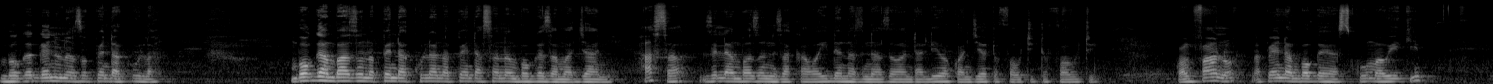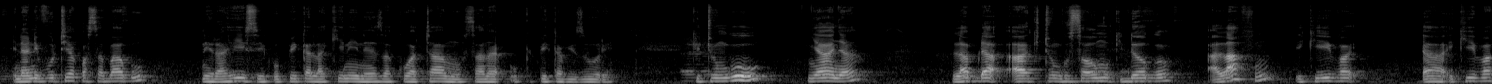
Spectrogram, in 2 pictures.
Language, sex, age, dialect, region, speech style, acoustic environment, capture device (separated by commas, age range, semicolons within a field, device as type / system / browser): Swahili, male, 25-34, Kenya - Nairobi Sheng-influenced, Kenya, happy, silence, desktop / Windows / Chrome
